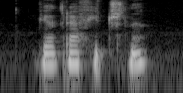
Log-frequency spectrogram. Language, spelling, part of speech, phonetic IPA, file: Polish, biograficzny, adjective, [ˌbʲjɔɡraˈfʲit͡ʃnɨ], LL-Q809 (pol)-biograficzny.wav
